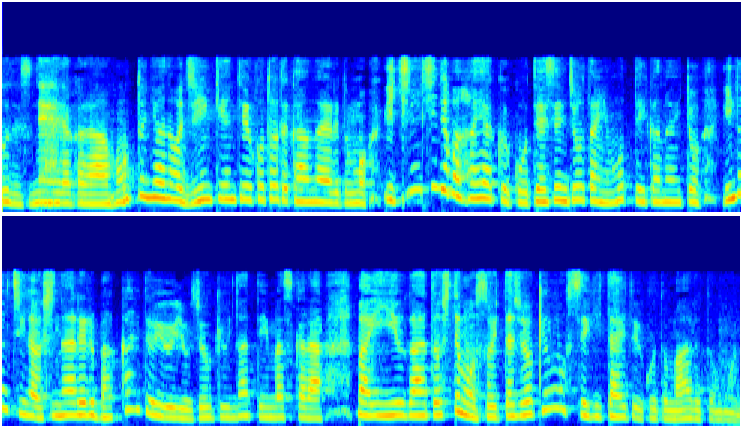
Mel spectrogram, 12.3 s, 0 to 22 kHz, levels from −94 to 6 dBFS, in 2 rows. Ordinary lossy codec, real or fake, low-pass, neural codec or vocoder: none; fake; 7.2 kHz; vocoder, 44.1 kHz, 128 mel bands, Pupu-Vocoder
